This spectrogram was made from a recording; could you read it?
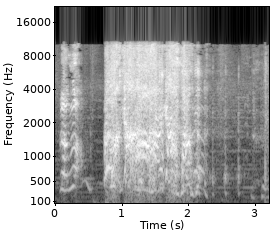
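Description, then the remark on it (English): A person lets out a harsh, raspy, drawn-out scream imitating a frantic zombie, loud, lasting about a second and a half, with brief vocal sounds before and after. “Just do your frantic zombie scream.”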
